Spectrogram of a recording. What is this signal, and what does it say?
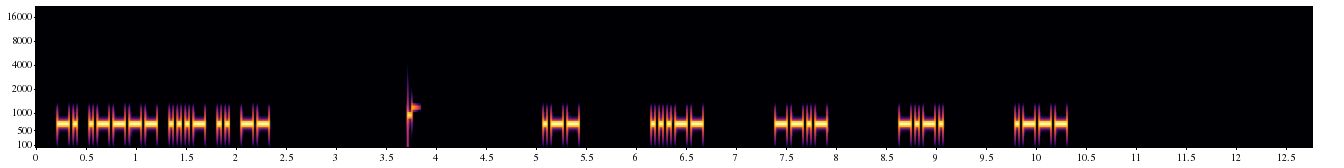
Morse code, heard as a keyed tone, about 30 wpm, spaced as for 15 wpm, 700 Hz. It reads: N1VIM W3QCJ
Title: USA Call Signs - 5 Characters - 6x Character Spacing - 30wpm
